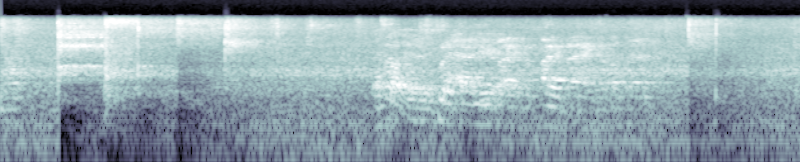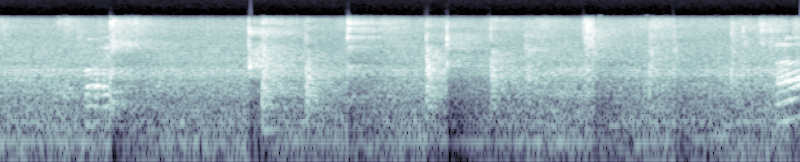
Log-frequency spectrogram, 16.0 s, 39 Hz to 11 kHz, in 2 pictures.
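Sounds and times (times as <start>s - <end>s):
table tennis ball hits: 0.6s - 2.5s, 10.5s - 13.2s.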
